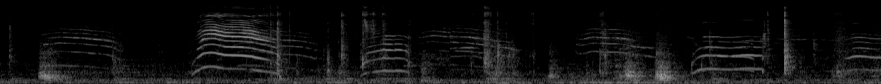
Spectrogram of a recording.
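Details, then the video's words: Kittens wanting their mother, perhaps cold or hungry, give a run of separate arched meows about one per second, some louder and longer, with knocks and light handling noises between. "Kittens meow so cute(The kittens wanted their mother)|kittens sounds"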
